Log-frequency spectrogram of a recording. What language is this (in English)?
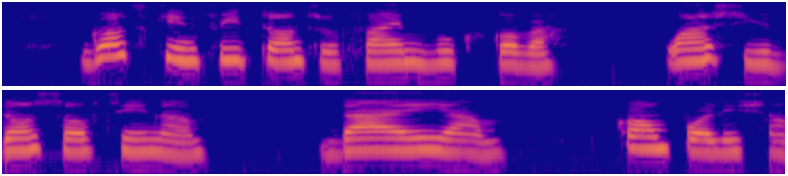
Nigerian Pidgin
